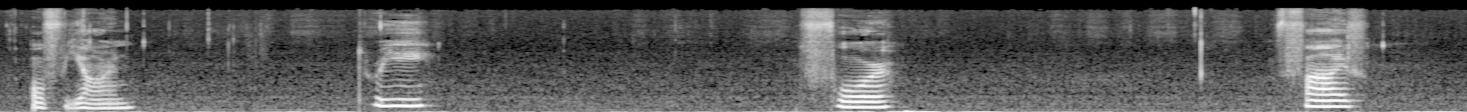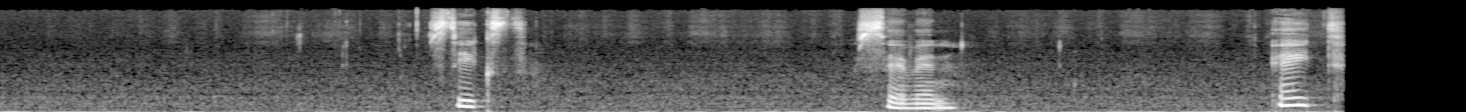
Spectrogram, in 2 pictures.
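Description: A crochet hook softly pulls yarn through loops.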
